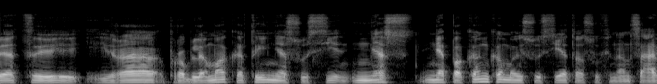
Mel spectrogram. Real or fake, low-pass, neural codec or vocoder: fake; 10.8 kHz; vocoder, 24 kHz, 100 mel bands, Vocos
